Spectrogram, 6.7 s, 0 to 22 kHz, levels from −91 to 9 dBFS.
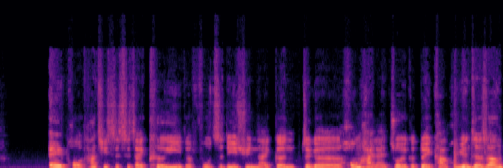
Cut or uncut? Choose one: cut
